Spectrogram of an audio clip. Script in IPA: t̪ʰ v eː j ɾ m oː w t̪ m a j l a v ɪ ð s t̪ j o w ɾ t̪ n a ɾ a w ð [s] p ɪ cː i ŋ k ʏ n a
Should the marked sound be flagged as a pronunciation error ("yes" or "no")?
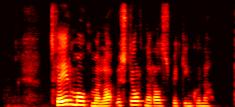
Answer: no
